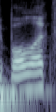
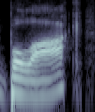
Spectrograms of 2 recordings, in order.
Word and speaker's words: Bullock: Or at least I called him Reggie Bullock for like a decade, and then he told the media casually like it's actually Bullock.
